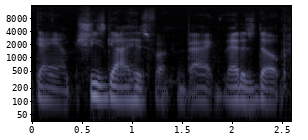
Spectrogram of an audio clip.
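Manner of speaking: quiet awe. Retold or imitated. Reviewer voicing his own reaction to her loyalty, hushed. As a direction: say it under your breath, impressed.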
